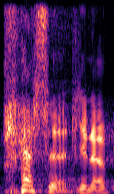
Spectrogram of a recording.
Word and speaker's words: hesed: You got to say it from the throat here. It's kind of like, hesed, And it means, steadfast love.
